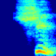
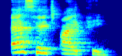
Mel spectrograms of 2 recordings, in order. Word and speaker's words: ship: i do you know i never pronounced this word correctly sheep sheep s-h-i-p sheep ship i don't know you know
